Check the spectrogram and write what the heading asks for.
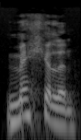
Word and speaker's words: Mechelen: Nothing to do with tires, nothing to do with big men made of tires. It's Mechelen. It's Mechelen.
